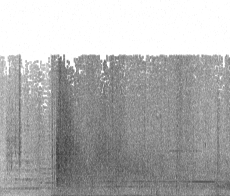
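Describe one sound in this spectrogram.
A wooden structure collapses with a loud crash and rumble.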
